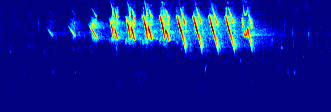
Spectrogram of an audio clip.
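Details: In Washington state, where it breeds in summer, a Wilson's warbler sings a quick, high chatter of about a dozen sharp chips, swelling in loudness and lasting under two seconds, against a quiet background.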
